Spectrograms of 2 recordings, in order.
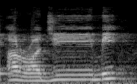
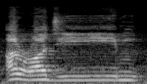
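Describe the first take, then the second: First: The word ends with an added final vowel. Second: The word ends on a bare final consonant. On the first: The reading carries on without stopping. The speaker calls it wrong. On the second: The reader stops at the end of the verse. The speaker calls it right.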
